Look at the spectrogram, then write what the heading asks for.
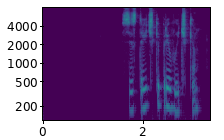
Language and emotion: Russian, neutral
